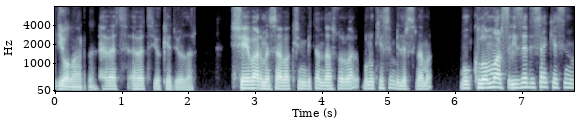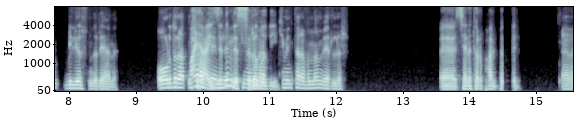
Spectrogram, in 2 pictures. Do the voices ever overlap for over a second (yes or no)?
yes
